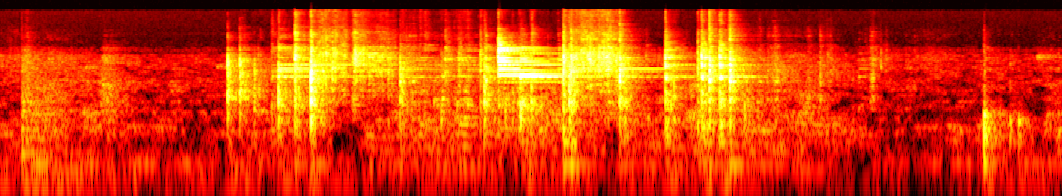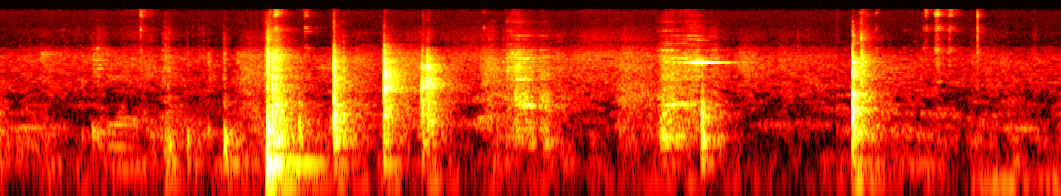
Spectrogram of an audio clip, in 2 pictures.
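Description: Stainless-steel kitchenware clattering and clinking with a ringing metal tone as roasted vegetables and cashews are scraped off a steel plate into a steel mixer-grinder jar. This is followed by a string of separate knocks and clicks as the jar and its plastic lid are handled.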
